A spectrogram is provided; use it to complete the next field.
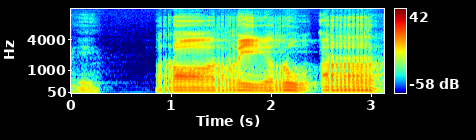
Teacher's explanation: Ro ini ya di ujung lidah, kemudian menempel di gusi depan, gusi pertama gigi seri. Kemudian ro ini ya sifatnya takrir. Takrir itu apa? Getaran lidah.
